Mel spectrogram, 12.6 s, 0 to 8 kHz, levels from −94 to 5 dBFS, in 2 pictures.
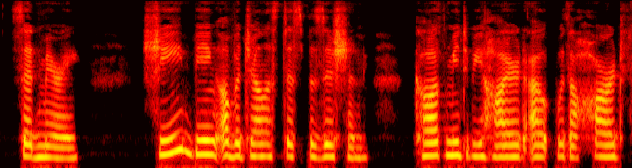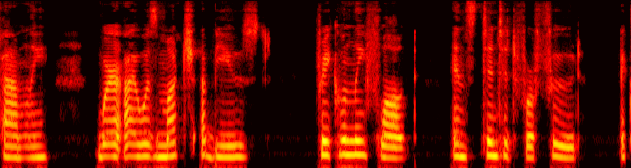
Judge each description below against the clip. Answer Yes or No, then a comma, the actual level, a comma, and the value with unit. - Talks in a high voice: Yes, high, 215 Hz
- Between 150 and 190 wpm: No, average, 140 wpm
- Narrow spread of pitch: Yes, narrow, 2.2 semitones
